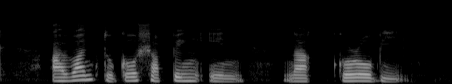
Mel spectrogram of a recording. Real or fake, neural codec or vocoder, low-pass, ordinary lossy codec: real; none; 7.2 kHz; Opus, 24 kbps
